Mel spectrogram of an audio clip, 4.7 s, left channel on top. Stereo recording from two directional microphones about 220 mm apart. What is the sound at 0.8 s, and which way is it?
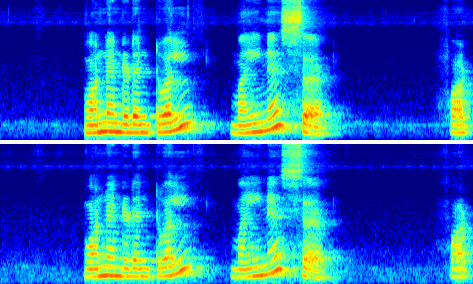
Speech, 30° left (ahead or behind).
